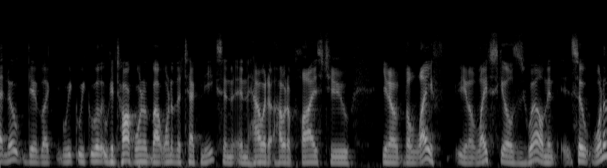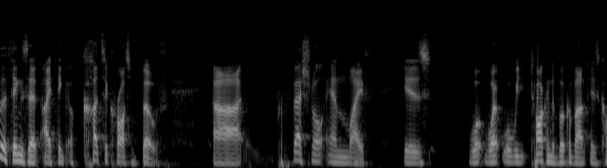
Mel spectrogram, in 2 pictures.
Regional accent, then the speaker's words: Midwest, United States; we're both from the Midwest originally, and we just set up this new life for ourselves.

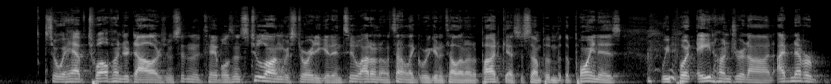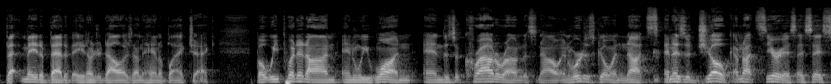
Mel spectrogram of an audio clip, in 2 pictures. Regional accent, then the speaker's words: Cleveland, Ohio, United States; born or raised there

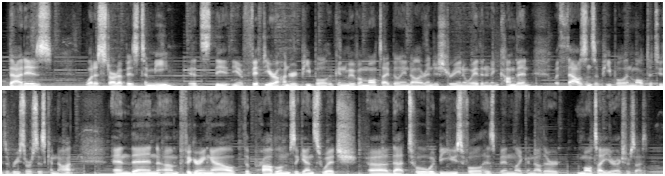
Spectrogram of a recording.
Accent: Pittsburgh, Pennsylvania, United States; I grew up in Pittsburgh, a little bit outside of Pittsburgh

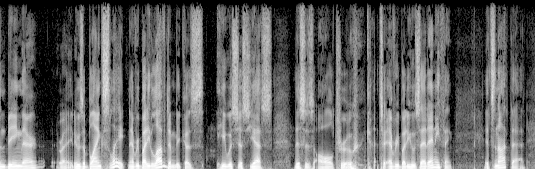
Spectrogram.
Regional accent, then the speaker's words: Canada; I'm Canadian

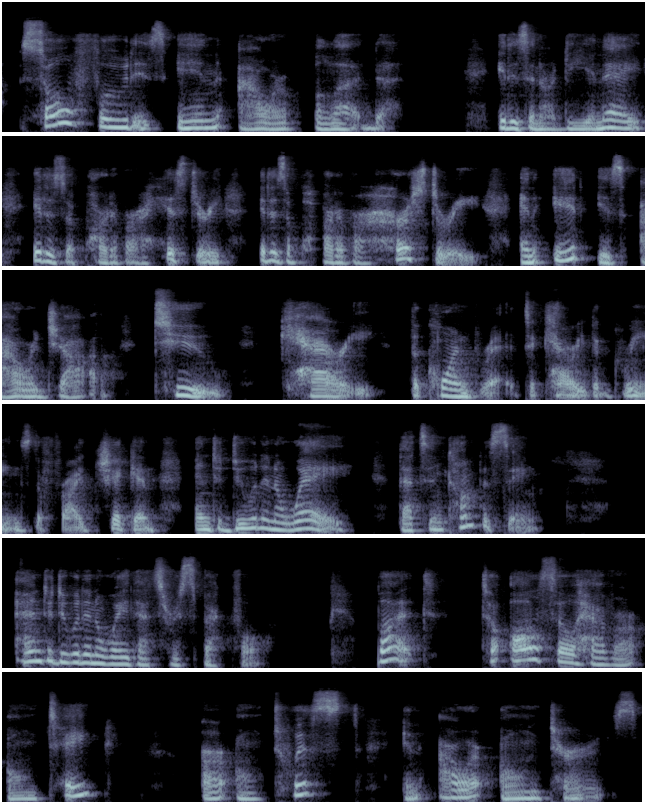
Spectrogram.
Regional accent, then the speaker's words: New York City, New York, United States; I'm from Harlem.

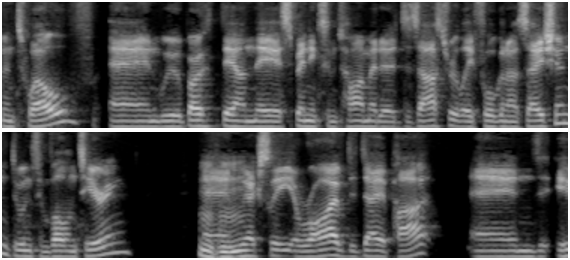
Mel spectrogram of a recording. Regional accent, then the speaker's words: Melbourne, Victoria, Australia; I am Australian from Melbourne, the best city in the world.

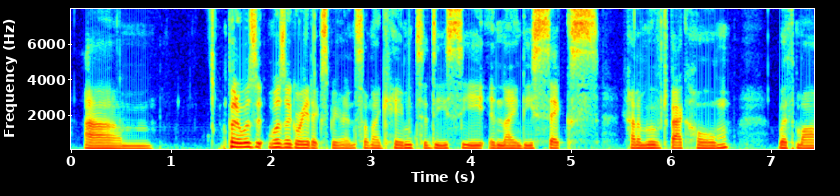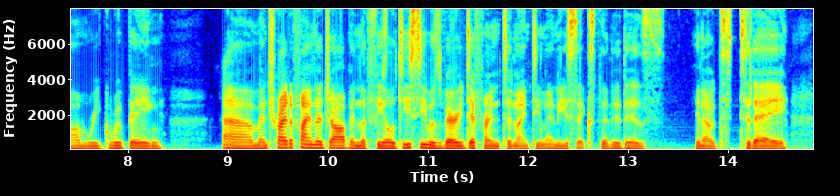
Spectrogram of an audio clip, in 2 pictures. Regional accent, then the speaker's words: Jamaica; also born or lived in Puerto Rico / Boston; now in Washington D.C., United States; I was born in Jamaica. I'm, I'm Jamaican, and uh, my mom worked for the Jamaican embassy, and she opened an office in Puerto Rico, which is how we ended up in Puerto Rico. I left high school and went to Boston there.

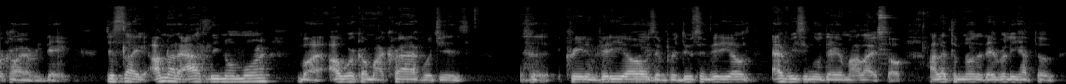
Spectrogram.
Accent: New York, United States; I'm from New York

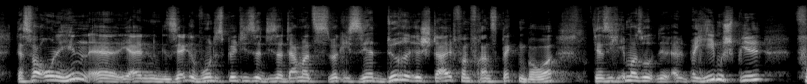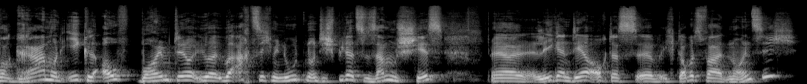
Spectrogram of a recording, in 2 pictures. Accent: Northern Germany, Germany; als Norddeutscher

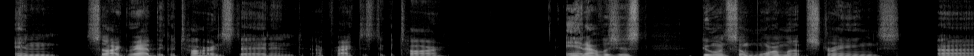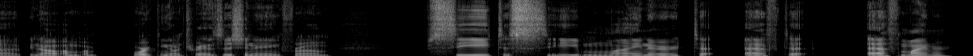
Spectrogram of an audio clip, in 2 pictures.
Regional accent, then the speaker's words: Chicago, Illinois, United States; I'm from Chicago.

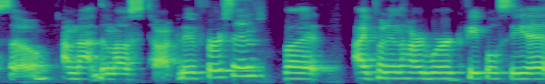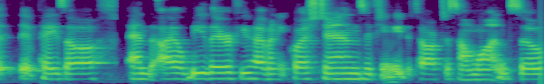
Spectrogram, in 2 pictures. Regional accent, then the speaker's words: Ashland, United States; born or raised there

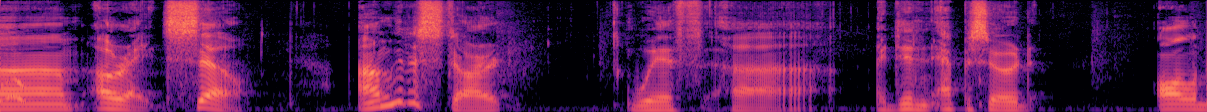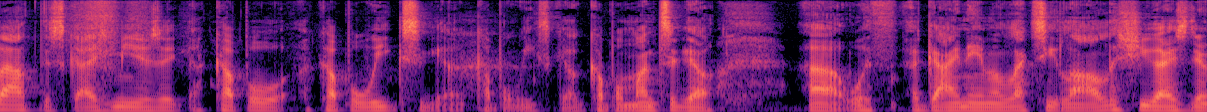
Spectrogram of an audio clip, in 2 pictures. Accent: Pennsylvania, United States; also born or lived in Chicago; your mom's from Massachusetts, I'm from Pennsylvania, by way of Chicago, or Chicago by way of Pennsylvania. We do not miss the cold weather anymore.

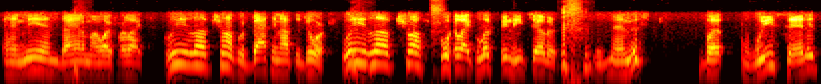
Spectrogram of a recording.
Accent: California, United States; also born or lived in Petersburg, Virginia; now in Texas, United States; raised in California

